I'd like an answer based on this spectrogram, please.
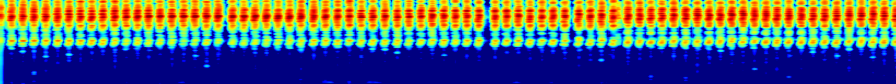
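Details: Belalang kecek katydid rolling in ngerol style, clear and harsh: a dense, steady stream of high rasping pulses, slightly uneven in spacing, with a faint low rumble beneath.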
